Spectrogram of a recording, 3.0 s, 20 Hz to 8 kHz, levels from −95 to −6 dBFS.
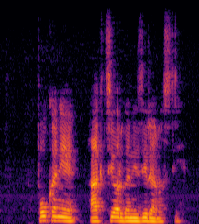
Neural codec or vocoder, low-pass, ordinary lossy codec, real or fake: none; none; none; real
